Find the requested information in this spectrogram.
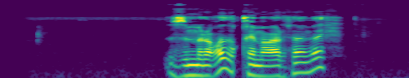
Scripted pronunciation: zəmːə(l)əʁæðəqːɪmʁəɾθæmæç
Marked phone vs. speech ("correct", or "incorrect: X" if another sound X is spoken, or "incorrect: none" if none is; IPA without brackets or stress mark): incorrect: ɾ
